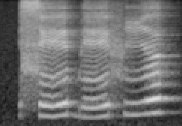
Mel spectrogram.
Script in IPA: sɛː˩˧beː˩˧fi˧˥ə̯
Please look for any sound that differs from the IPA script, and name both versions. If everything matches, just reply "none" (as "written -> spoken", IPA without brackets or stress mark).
ɛː˩˧ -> eː˩˧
